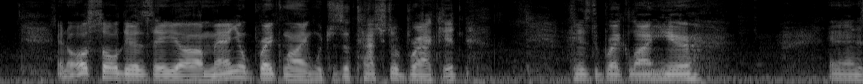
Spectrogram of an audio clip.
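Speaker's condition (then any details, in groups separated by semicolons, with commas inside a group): No condition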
